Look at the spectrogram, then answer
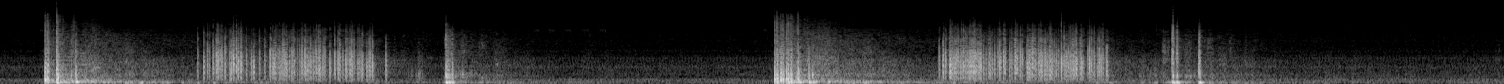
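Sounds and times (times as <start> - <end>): firework crackle of small pops: 0.0 - 6.2, 7.7 - 13.6
sharp firework bangs: 0.4 - 5.2, 7.7 - 12.6.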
